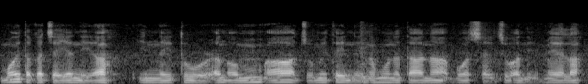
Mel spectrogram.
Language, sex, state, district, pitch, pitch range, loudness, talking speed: Mizo, male, Mizoram, Aizawl, 95 Hz, 90-100 Hz, -22 LUFS, 215 wpm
